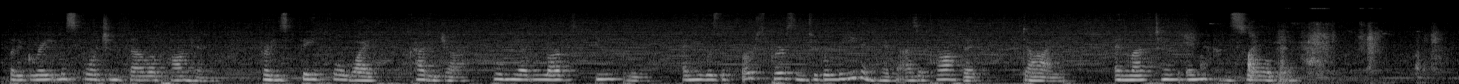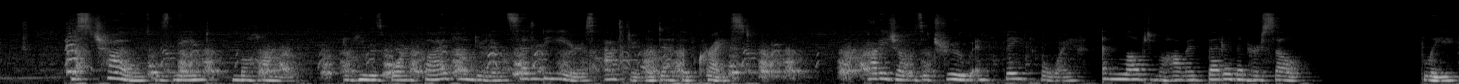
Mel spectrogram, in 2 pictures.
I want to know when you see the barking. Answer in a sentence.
You can hear the barking from 11.8 to 24.0 s.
